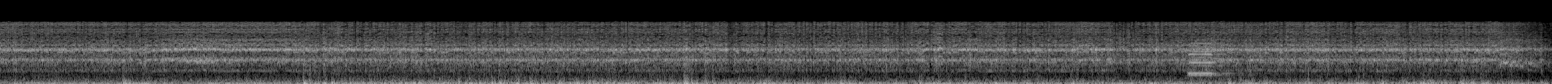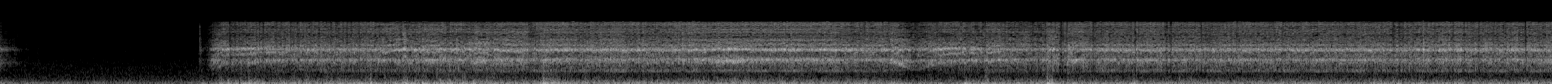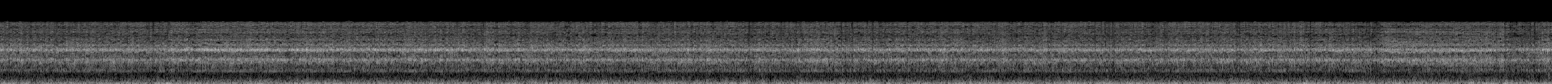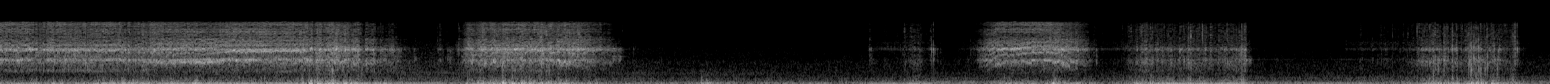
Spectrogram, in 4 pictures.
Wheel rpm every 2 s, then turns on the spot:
160, 160, 160, 160, 160, 160, 160, 110, 20, 150, 160, 160, 150, 160, 160, 160, 160, 160, 160, 160, 160, 160, 160, 160, 150, 50, 30, 0, 50, 20, 10.
58-62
